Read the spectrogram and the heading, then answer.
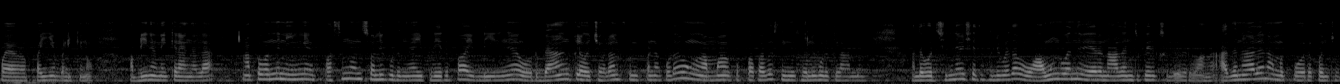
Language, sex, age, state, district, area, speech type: Tamil, female, 18-30, Tamil Nadu, Thanjavur, urban, spontaneous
